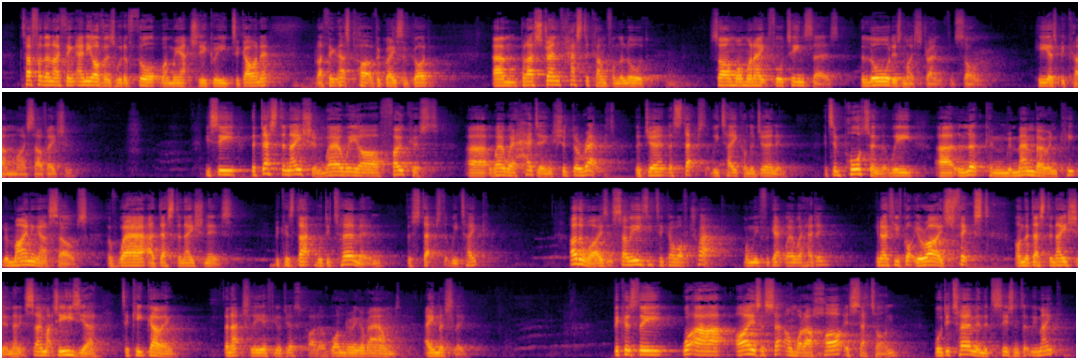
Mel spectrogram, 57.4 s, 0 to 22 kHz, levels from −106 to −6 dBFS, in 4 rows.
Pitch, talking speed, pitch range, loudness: 145 Hz, 175 wpm, 130-165 Hz, -28 LUFS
